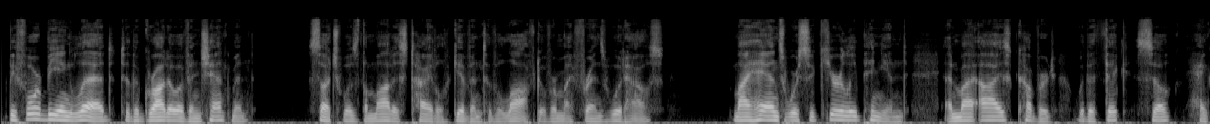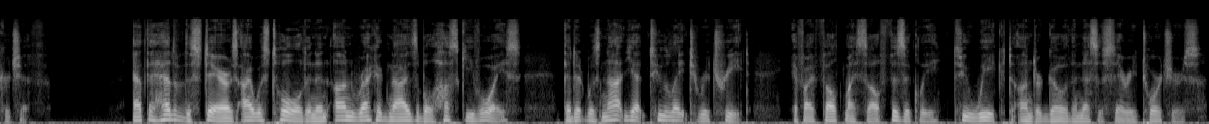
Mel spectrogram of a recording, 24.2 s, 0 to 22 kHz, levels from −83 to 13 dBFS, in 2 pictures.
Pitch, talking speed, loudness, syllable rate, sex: 115 Hz, 170 wpm, -20 LUFS, 5.5 syllables/s, male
